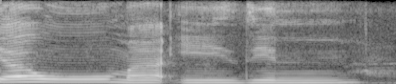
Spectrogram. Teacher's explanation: masuk dengan dengung ketika bertemu dengan huruf ya membacanya ditekan dan ditahan dua harokat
